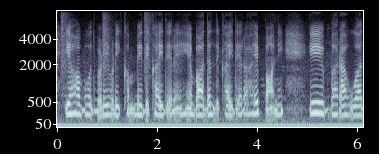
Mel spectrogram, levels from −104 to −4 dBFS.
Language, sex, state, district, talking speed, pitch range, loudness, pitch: Hindi, female, Maharashtra, Pune, 175 wpm, 215-250 Hz, -21 LUFS, 235 Hz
